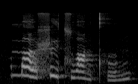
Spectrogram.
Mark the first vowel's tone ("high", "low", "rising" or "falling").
falling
